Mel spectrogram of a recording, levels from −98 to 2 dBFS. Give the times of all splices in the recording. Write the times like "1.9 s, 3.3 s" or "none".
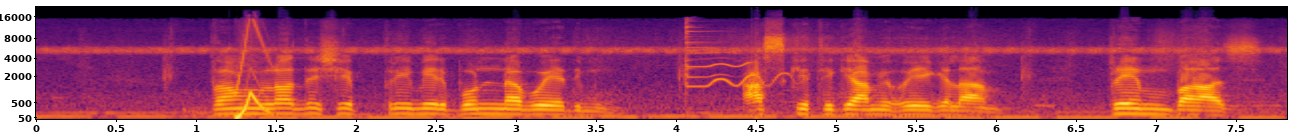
none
